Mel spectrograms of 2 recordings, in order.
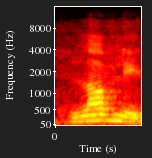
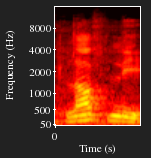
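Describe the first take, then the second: First: Said in the usual way. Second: lovely split in two, lav - li; syllable by syllable. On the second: Shown as a demonstration. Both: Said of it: "ভেঙে ভেঙে উচ্চারণ করব".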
